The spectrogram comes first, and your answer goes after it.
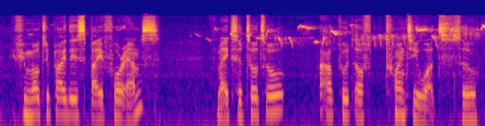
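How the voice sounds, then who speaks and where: Over noticeable background noise, a man talks with a non-native accent and ordinary pitch variation. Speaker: product reviewer. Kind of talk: product review tutorial. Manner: hesitant, many fillers.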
